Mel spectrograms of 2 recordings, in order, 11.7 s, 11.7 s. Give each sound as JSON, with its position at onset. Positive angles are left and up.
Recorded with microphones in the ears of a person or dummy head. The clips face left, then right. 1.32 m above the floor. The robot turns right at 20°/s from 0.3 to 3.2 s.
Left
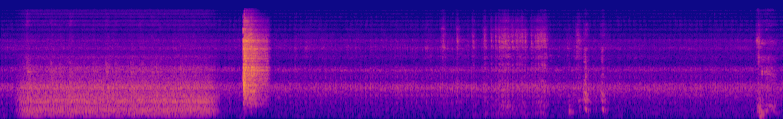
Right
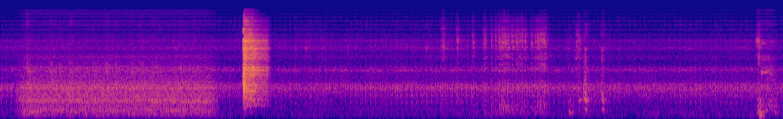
{"t": 3.6, "sound": "a clap", "side_deg": -35, "distance_m": 0.5}
{"t": 6.6, "sound": "tape being pulled", "side_deg": -45, "distance_m": 1.9}
{"t": 8.5, "sound": "laughter", "side_deg": 0, "distance_m": 1.1}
